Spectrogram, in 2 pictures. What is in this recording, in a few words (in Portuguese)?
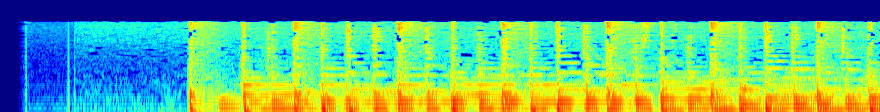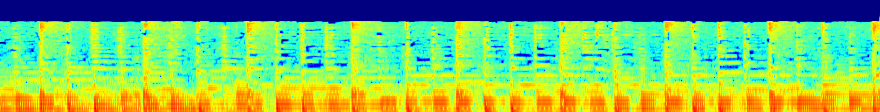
Amigo para amiga m, Telemensagens; Vai Embora; Amizade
